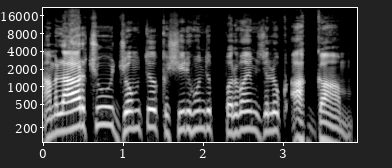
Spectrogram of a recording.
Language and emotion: Kashmiri, neutral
